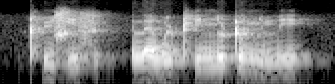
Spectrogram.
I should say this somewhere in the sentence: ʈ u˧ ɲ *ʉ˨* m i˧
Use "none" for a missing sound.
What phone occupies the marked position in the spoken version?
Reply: ʉ˨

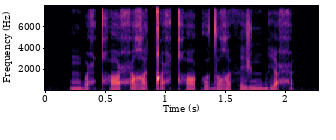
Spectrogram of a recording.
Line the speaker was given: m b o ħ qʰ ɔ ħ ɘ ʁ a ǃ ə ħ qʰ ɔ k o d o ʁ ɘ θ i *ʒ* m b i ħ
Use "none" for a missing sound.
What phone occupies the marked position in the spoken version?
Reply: ʒ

